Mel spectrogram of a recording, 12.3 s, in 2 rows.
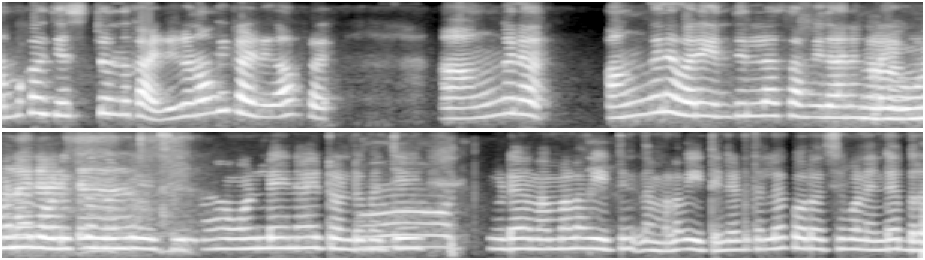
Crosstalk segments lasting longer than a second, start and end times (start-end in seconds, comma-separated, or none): none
